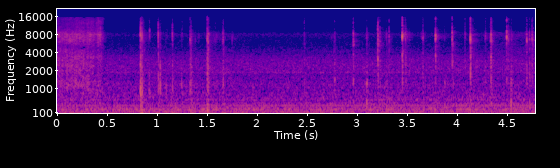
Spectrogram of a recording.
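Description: Long pink nails type fast on the hollow keys of a black plastic computer keyboard, producing quick, bright clacks and taps over a steady low background hum. A brief bright hiss opens the clip before the keystrokes settle into an uneven, rapid patter with a few sharper clacks toward the end.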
